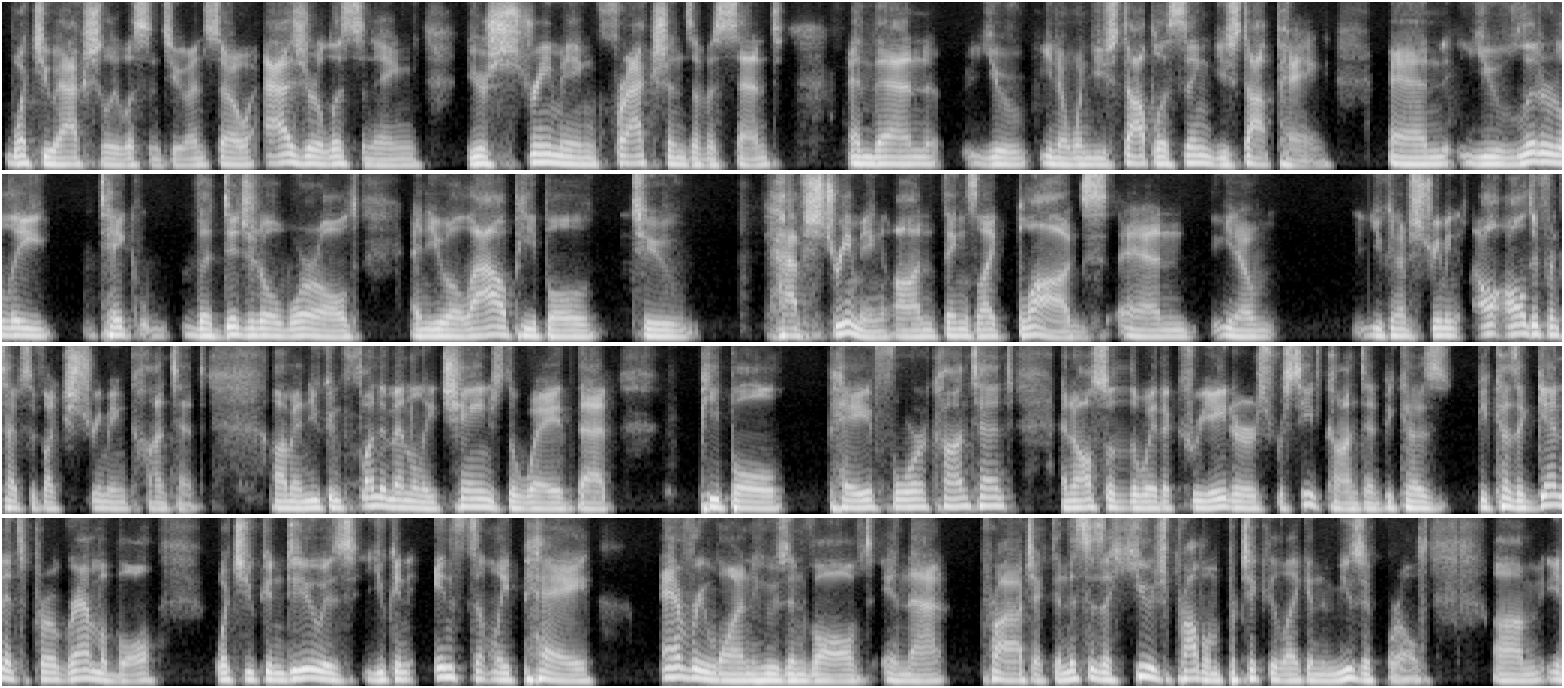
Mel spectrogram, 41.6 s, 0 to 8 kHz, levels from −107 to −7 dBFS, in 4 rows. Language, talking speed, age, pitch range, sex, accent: English, 165 wpm, 30-49, 110-130 Hz, male, American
